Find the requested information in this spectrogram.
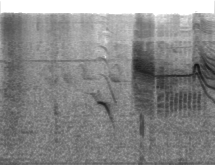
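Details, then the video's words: Female common iora calling the male, recorded as a lure sound: faint thin whistles and a short downslurred note, then a loud harsh burst with a long level whistle and a final sharp rising note. "suara pancingan burung cipau betina panggil jantan"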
